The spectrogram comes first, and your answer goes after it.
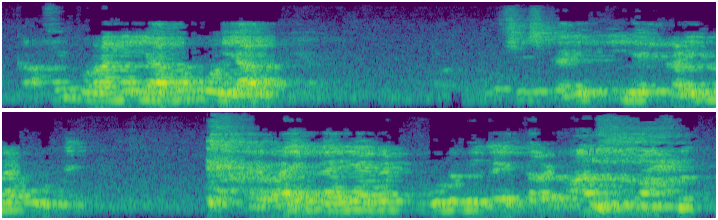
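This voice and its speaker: A man's voice: on the high side, fairly bright tone, slight background noise. Older man reading letters in a hall. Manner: wistful, then playful. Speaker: stage actor reading letters. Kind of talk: amateur stage play, letter reading. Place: large auditorium, no sound system. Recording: echoey auditorium from far off.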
